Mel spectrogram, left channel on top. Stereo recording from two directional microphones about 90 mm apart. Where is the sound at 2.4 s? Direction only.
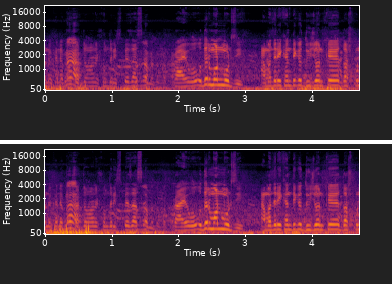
40° right (ahead or behind).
